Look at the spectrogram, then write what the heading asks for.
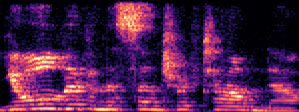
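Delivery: extremely loud, booming, declaring voice. A voice suddenly addresses the people of the town: very loud voice. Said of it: "a very loud voice says".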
